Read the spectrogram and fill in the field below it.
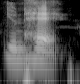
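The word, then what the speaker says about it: Unhei: Joey she nodded slowly yes it's pronounced Yun and it means Grace Mr Kim added Yun Joey said slowly and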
